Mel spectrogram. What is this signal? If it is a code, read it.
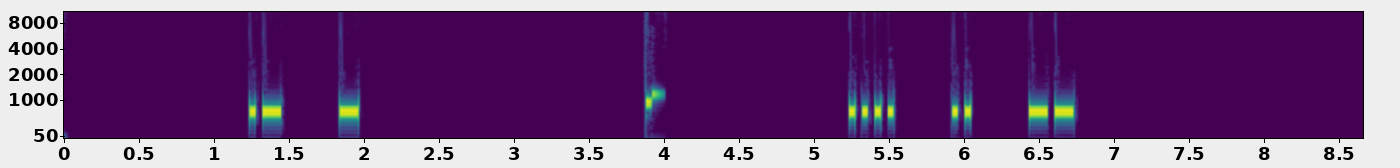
Morse code, heard as a keyed tone, about 27 wpm, spaced as for 16 wpm, 690 Hz. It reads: AT HIM
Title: 3x Character Spacing - Top 100 Words - 28wpm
